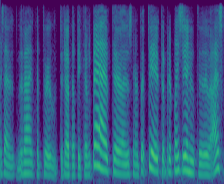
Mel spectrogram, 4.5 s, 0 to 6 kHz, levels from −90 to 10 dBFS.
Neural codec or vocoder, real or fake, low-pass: codec, 16 kHz, 0.5 kbps, FreqCodec, larger model; fake; 5.4 kHz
